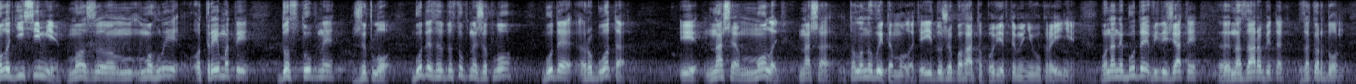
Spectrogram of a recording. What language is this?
Ukrainian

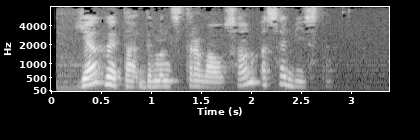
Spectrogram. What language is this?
Belarusian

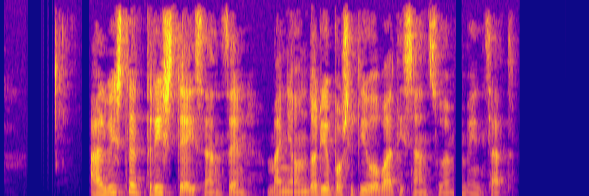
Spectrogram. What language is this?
Basque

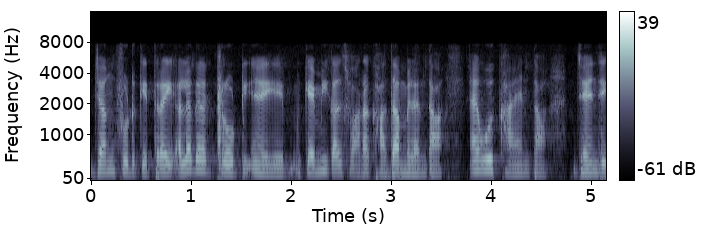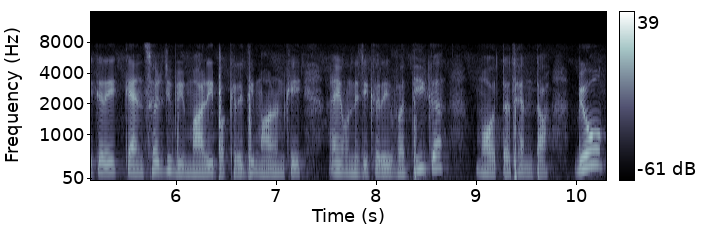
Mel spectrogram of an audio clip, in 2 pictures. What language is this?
Sindhi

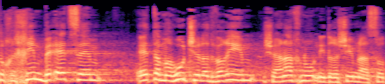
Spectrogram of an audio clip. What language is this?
Hebrew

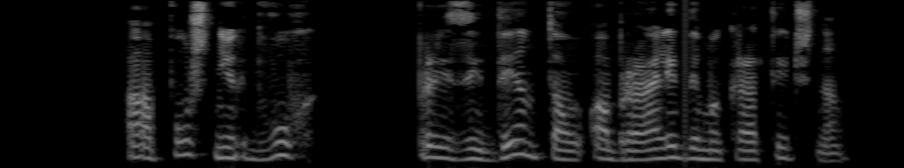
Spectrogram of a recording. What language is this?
Belarusian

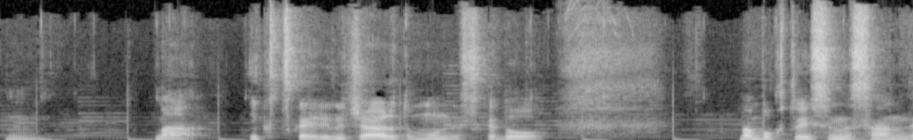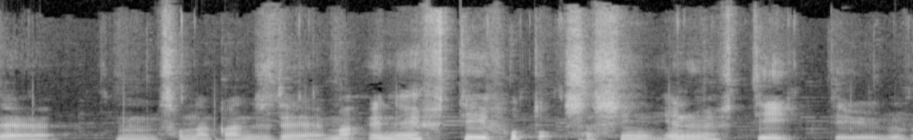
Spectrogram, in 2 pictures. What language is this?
Japanese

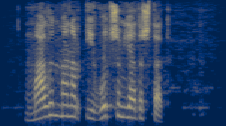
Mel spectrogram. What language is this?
Western Mari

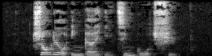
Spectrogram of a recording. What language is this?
Chinese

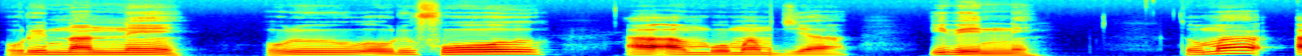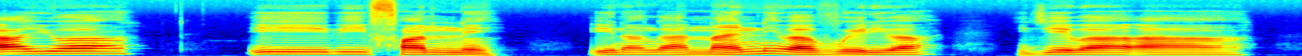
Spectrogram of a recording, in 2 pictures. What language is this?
Wapan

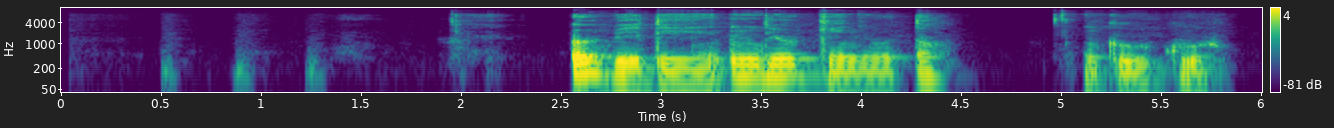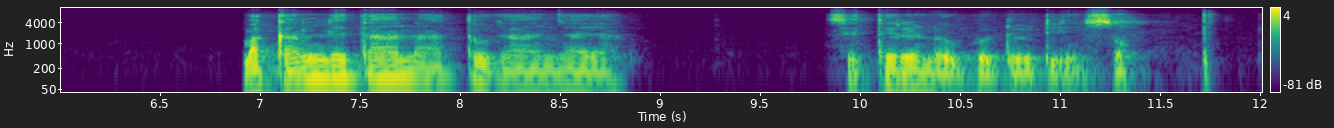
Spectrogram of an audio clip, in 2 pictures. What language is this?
Igbo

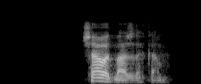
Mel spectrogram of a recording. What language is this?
Central Kurdish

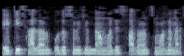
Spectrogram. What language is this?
Bangla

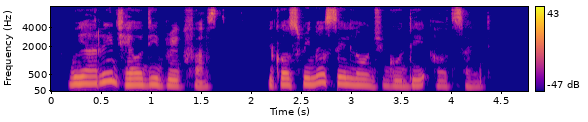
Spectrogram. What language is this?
Nigerian Pidgin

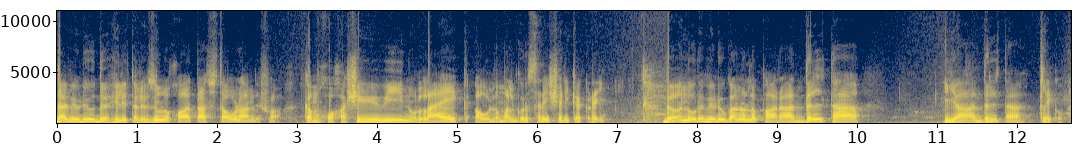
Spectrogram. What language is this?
Hindi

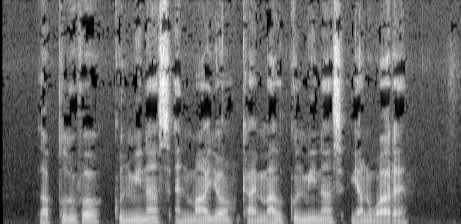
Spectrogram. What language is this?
Esperanto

